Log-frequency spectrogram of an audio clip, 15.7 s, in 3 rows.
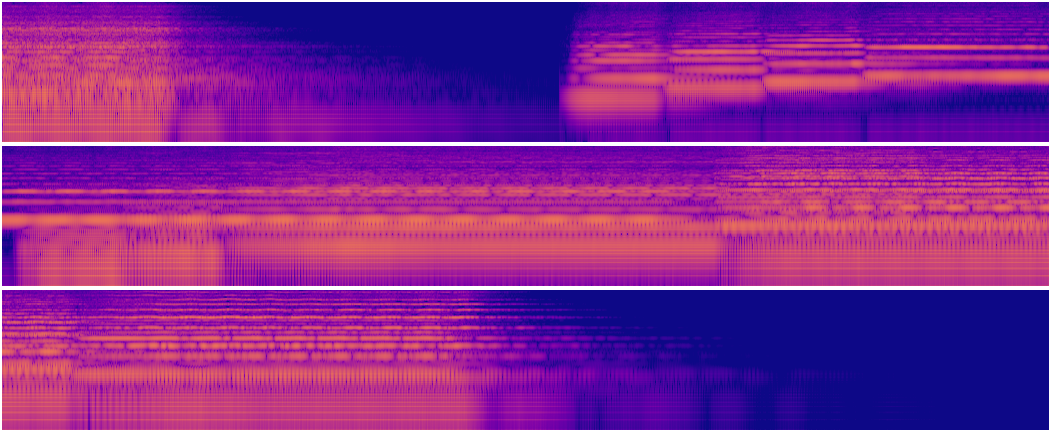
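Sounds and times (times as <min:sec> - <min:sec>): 
prelude for flute and strings: 0:00.0 - 0:01.8, 0:02.8 - 0:13.6.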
